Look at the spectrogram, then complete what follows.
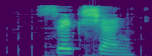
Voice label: "сэксянь", Komi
